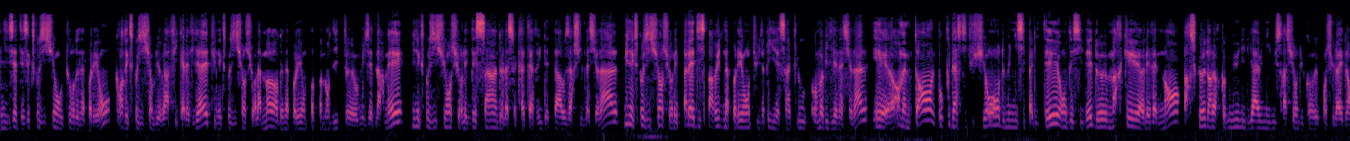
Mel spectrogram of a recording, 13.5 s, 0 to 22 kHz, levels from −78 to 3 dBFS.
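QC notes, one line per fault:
Throughout, wrong sample rate: the sound runs twice as fast and a full octave high, consistent with 24 kHz material played at 48 kHz. Pitch and tempo shift together, unlike a pitch-shift or time-stretch.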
